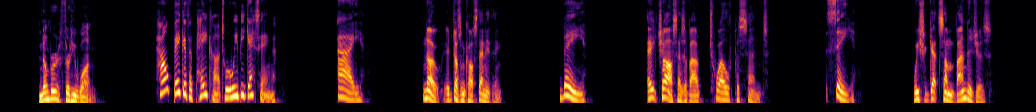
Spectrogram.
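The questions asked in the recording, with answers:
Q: How big of a pay cut will we be getting?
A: B: HR says about 12%.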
